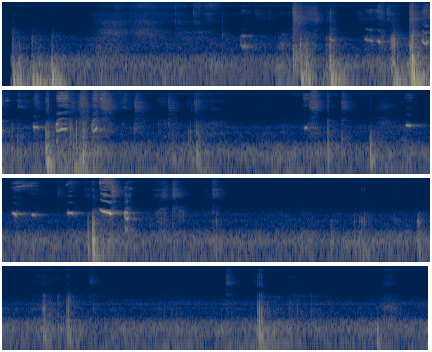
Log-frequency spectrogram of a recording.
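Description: A Yorkshire terrier gives soft, high whimpers and short yelps in a quiet room.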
